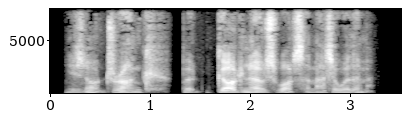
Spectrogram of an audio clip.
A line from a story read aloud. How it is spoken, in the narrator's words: muttered the workman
